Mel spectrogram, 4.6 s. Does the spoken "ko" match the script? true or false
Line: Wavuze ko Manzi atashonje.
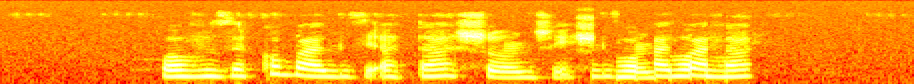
true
